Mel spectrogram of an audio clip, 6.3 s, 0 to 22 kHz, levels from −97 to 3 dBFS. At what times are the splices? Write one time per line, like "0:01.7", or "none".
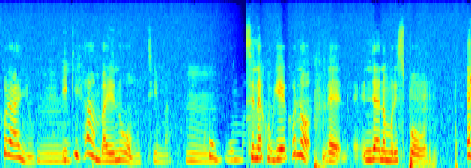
0:03.0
